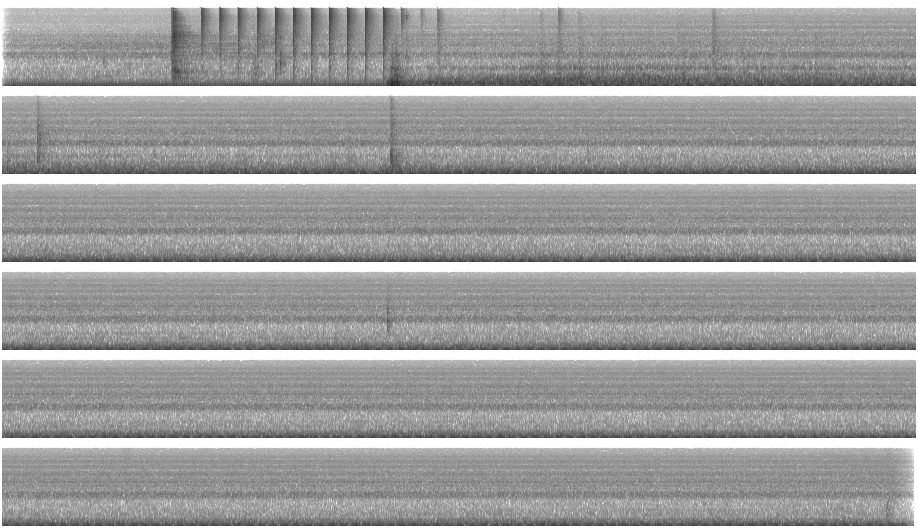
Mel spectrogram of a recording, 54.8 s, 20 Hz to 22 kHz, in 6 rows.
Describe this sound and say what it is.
gastherme normalized
Gas boiler in my kitchen starts up, you can hear the piezo ignition inflaming the gas and the subsequent burning gas.
This version is unprocessed.
Recording by a Zoom H2n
